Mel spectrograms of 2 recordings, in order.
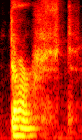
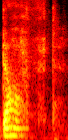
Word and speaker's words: daft: Cat's telling me how to say it. Darft. Darft? Darft? Oh. Okay. Darft. Woo! Woo! I'm getting tingly. V. Oakley, in her Florida accent, said doffed.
